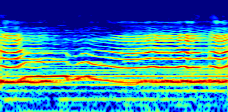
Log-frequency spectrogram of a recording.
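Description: Carnatic vocal music: a woman's voice sings a sliding, ornamented melodic line that bends up and down in pitch, over a steady tambura drone.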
